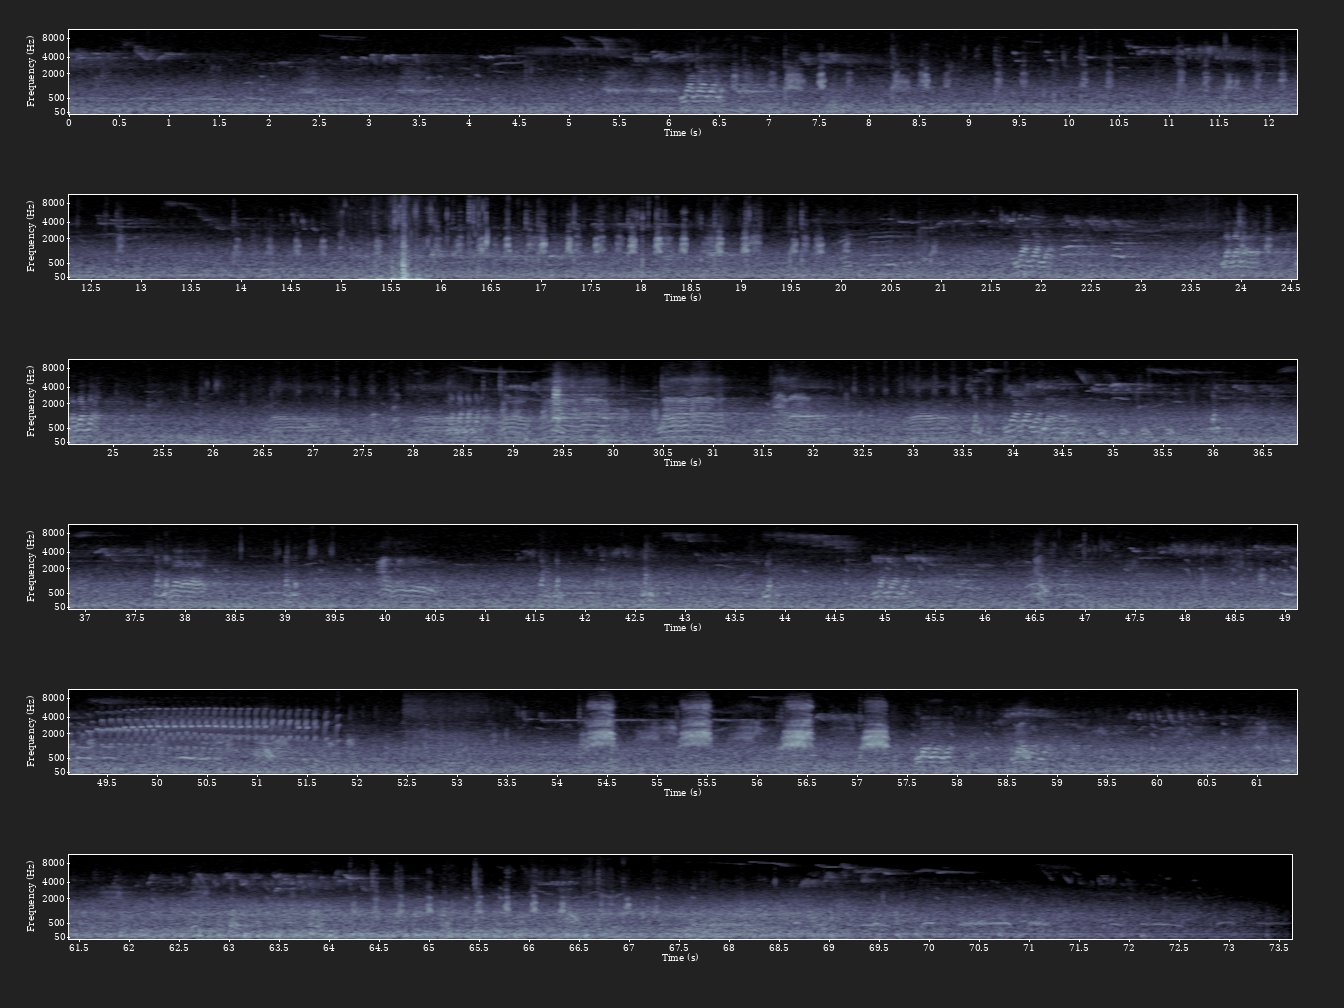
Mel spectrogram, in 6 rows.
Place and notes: Atlantic Pond, Ballintemple, Cork, Ireland - Duck Dispute
I placed my recorder on the edge of the pond, facing the Island, and sat far enough away from it that the birds wouldn't be discouraged by my presence. The reverb is lovely on this side of the pond. There's some nice Moorhen and Egret sounds. A group of ducks had a spectacular fight. Two drakes hung around right next to the recorder afterwards and I was holding my breath hoping they wouldn't knock it in to the pond (which to my relief they didn't).
Recorded with a Roland R-07.
County Cork, Munster, Ireland, 27 April 2020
